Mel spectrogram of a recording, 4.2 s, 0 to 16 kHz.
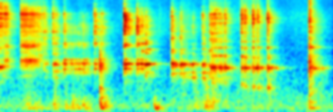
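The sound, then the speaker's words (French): A bedroom door creaks at 5:30 in the morning in a series of scratchy, high squeaking groans, several uneven bursts with brief pauses between them, fairly quiet and with no one talking. “C'est la porte de ma chambre.”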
